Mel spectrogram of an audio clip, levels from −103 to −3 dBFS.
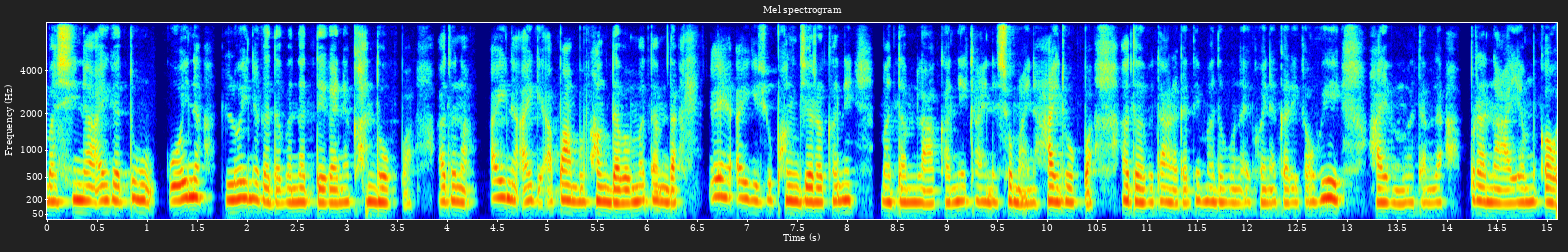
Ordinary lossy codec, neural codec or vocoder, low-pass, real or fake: none; none; none; real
